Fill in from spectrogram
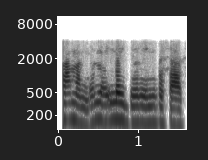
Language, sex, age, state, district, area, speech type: Manipuri, female, 60+, Manipur, Kangpokpi, urban, conversation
